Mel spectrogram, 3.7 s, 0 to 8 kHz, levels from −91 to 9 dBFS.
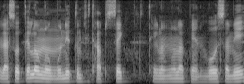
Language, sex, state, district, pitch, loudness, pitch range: Karbi, male, Assam, Karbi Anglong, 105 Hz, -20 LUFS, 105-115 Hz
